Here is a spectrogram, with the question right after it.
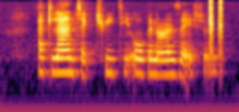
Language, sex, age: English, female, 20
